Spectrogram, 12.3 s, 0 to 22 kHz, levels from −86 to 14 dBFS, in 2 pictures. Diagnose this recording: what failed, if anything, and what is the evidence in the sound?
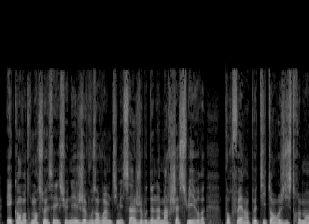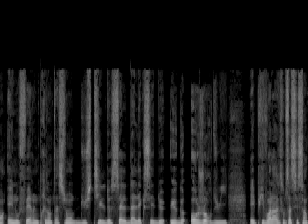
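Nothing failed anywhere here.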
